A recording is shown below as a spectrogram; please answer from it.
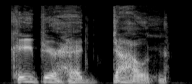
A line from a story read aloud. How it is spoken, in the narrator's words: he growled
